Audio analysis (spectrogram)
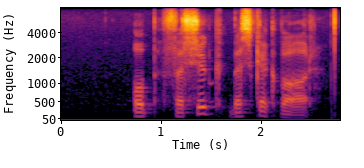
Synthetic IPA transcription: ɔpfərsʉkbəskəkbɑ̰ːr

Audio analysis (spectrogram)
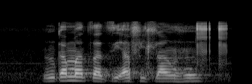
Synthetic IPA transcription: ŋ̩kʼamat͡sʼat͡sʼiafiɬaŋ̩ɦʊ

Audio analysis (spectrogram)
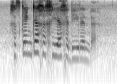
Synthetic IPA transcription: χəskɛŋkəχəχiəχədiːɾəndə̰

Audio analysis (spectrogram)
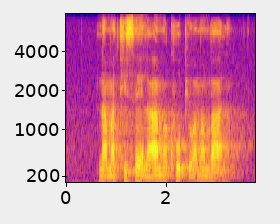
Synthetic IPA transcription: nama̰tʰisɛla̰ʔamakʰopʰiwamambʱaːla

